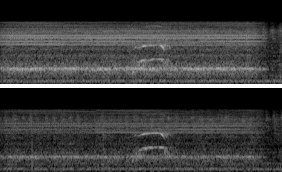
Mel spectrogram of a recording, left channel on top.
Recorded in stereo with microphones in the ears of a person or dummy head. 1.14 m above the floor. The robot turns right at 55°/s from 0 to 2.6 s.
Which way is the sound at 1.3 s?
40° left (ahead or behind).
